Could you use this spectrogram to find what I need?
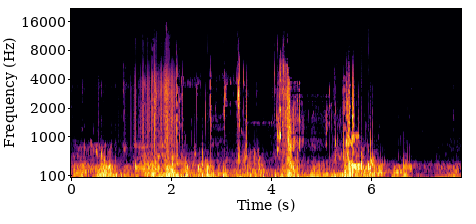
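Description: Water splashes and laps loudly as the surface breaks.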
